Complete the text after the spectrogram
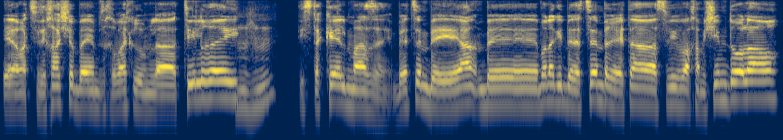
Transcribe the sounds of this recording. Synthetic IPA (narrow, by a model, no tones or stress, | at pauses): amat͡sliχaʃelbae̞mzeχevʁaʃklumlat̪ilʁej | t̪ist̪ake̞lmazḛbeet͡se̞mbejabebo̞naɡid̪bed̪e̞t͡se̞mbeʁajt̪asvivaχamiʃimd̪o̞laʁ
